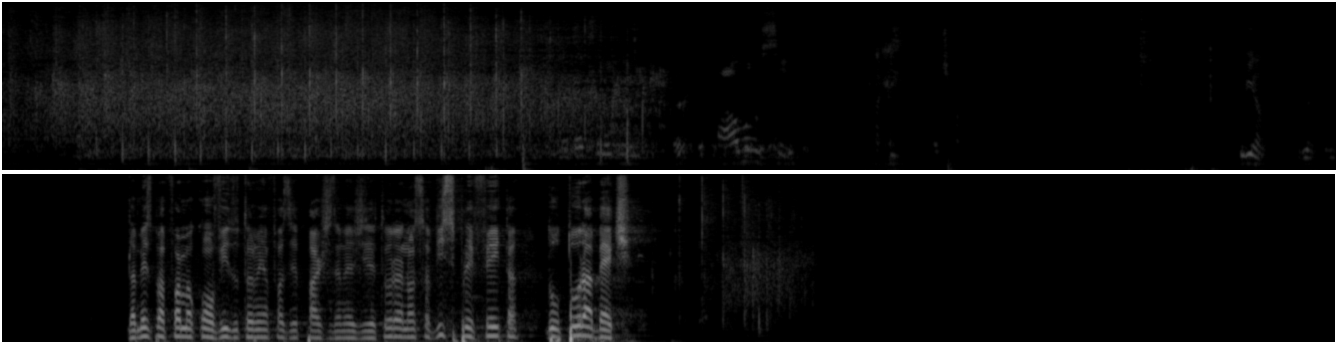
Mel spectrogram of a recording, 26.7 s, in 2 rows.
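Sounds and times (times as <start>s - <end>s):
audience applause: 0.0s - 6.8s, 20.2s - 21.5s
speech: 14.6s - 19.8s.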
